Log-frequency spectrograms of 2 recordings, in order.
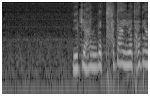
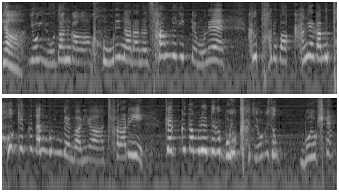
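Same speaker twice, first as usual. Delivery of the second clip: higher-pitched indignant rant; acted angry grumbling; 7 semitones higher than usual. Naaman objects to bathing in the Jordan, acted indignant grumble. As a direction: grumble scornfully in mock temper. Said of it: "막 화를 내면서 막 돌아가려고".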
